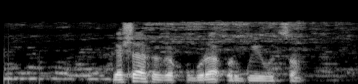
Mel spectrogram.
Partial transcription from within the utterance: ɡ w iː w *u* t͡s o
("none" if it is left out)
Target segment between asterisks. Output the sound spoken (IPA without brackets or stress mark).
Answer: u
